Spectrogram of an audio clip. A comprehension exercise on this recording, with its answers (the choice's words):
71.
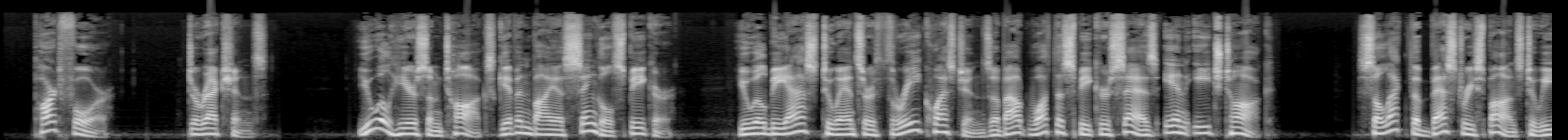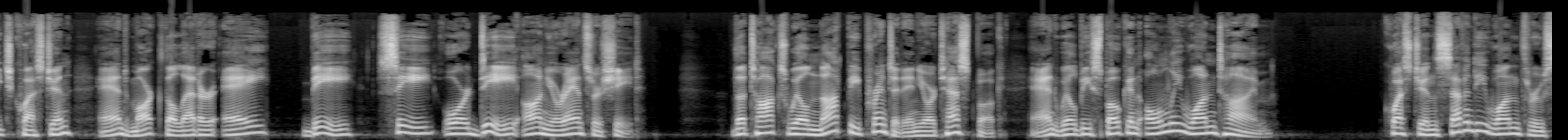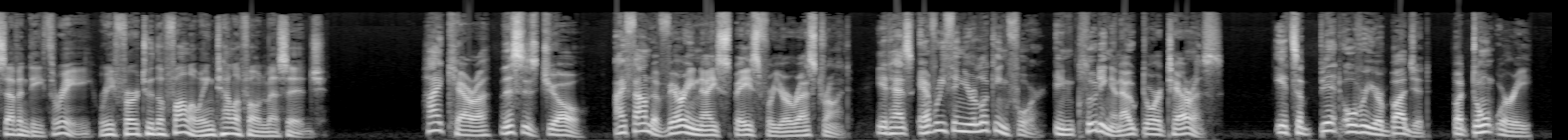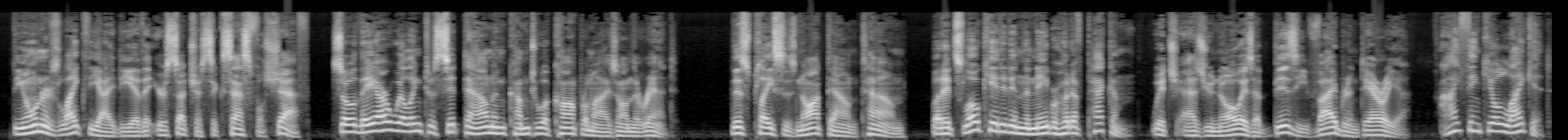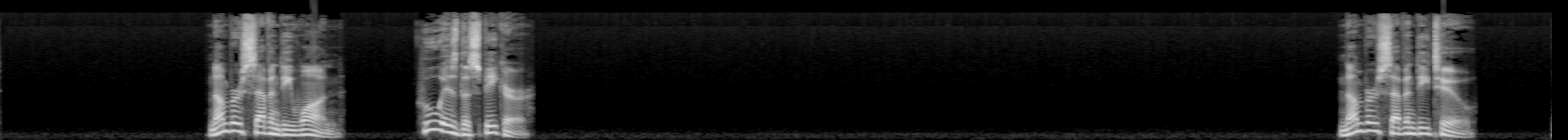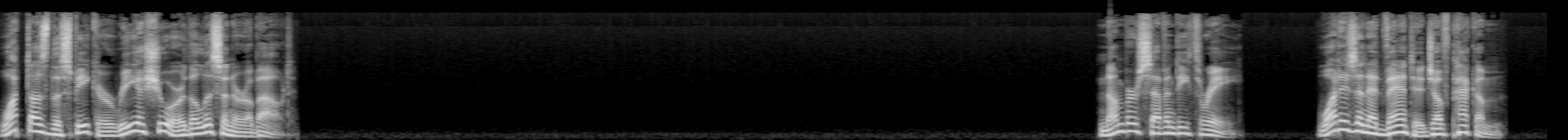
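Who is the speaker?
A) An investment banker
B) An attorney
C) A real estate agent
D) An architect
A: A real estate agent

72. What does the speaker reassure the listener about?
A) A price is negotiable.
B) Some supplies have arrived.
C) A job applicant is qualified.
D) Clients are satisfied.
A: A price is negotiable.

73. What is an advantage of Peckham?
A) It has beautiful scenery.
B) It has several parks.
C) It is a safe neighborhood.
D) It is popular.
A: It is popular.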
